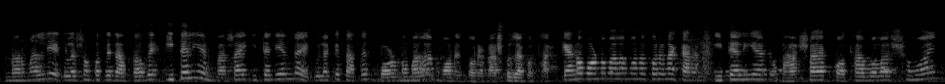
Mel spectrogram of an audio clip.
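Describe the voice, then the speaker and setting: A language teacher who says each sound slowly, repeats it, and asks the students to say it back. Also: medium pitch, lively intonation, sharp tone, lo-fi sound, slight background noise. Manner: repeats words and prompts students to say them back. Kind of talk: online language lesson.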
